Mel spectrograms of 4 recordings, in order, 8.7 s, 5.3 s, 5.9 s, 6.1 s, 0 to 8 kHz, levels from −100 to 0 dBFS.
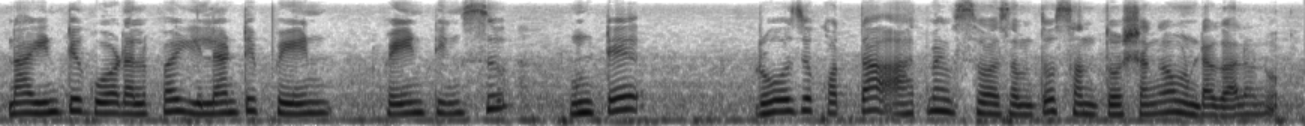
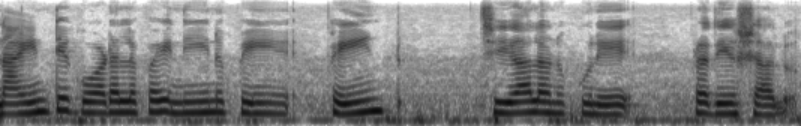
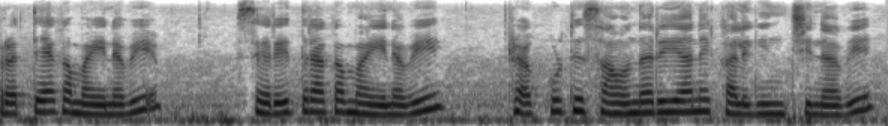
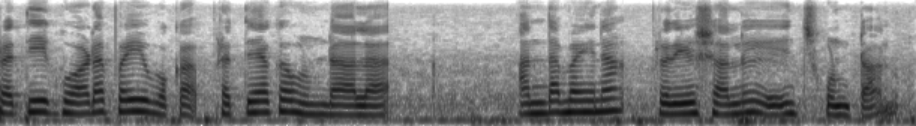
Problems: none marked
